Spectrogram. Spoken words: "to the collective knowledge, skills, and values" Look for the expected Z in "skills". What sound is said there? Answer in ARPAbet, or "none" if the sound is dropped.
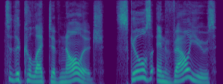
Z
